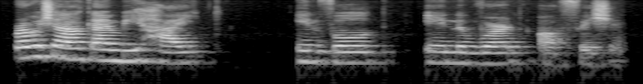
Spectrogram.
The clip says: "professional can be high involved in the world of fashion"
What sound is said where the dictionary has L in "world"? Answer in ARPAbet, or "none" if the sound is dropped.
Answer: none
